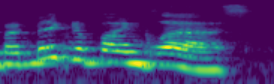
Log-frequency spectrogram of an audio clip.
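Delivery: put-on high, slow little-kid voice; high, stretched-out character exclamation; Anya. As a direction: draw it out in a high child's voice. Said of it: "And Anya's like".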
